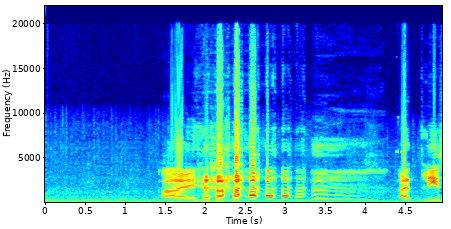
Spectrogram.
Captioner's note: nervous laughter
